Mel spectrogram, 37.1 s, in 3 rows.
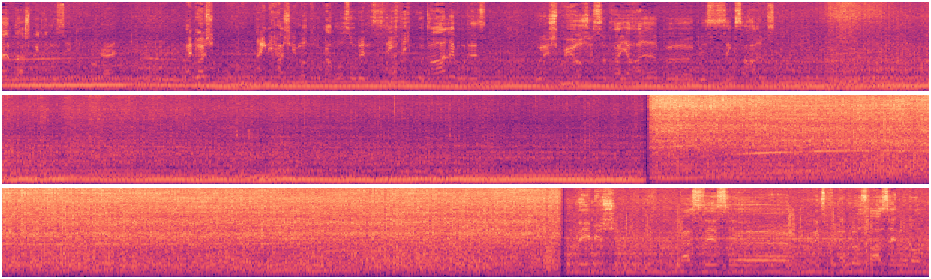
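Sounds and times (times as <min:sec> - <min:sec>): car engine running at low revs: 0:00.0 - 0:37.0
road noise: 0:00.0 - 0:37.0
wind rush: 0:21.0 - 0:36.5.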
